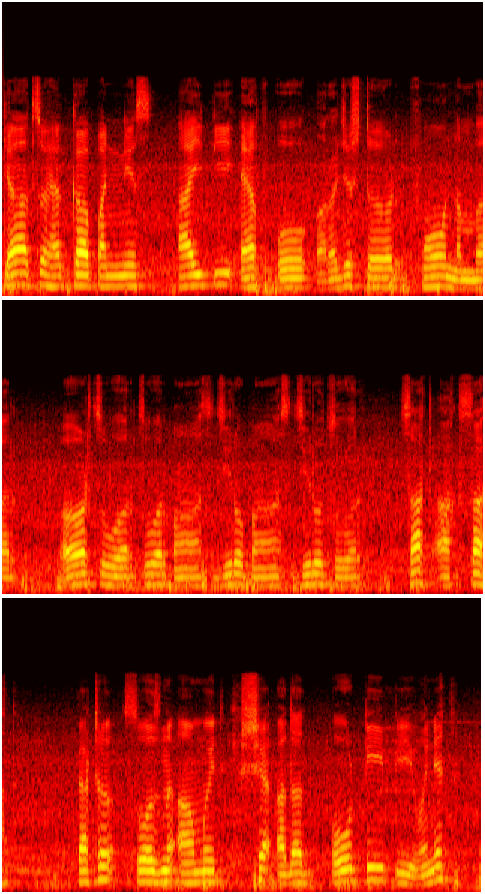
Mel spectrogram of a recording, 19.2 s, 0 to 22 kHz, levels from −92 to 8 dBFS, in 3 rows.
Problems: constant background noise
